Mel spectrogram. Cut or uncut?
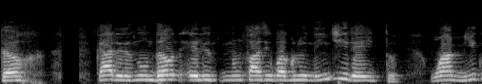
cut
